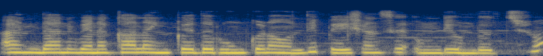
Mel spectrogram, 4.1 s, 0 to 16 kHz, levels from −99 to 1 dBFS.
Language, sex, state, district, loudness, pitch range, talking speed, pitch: Telugu, female, Telangana, Nalgonda, -13 LUFS, 215-235 Hz, 175 wpm, 230 Hz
